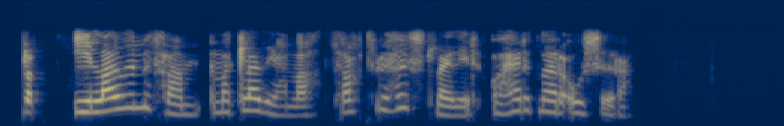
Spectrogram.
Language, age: Icelandic, 18-19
